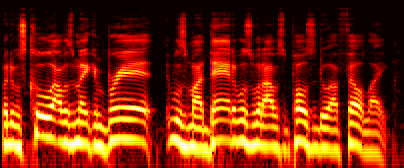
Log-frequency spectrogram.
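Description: This man has a normal speaking voice, fairly high in pitch with ordinary pitch variation. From Ohio, Cincinnati. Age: 30s. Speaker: stand-up comedian. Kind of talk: casual chat.

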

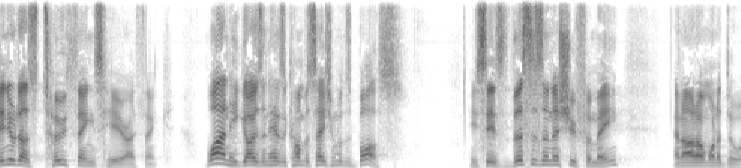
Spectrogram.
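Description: With a New Zealand accent, a man speaks at a fairly quick pace in a high pitch, his intonation lively and his loudness swinging widely, on a very clean recording with a silent background. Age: 20s. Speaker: youth pastor. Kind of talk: sermon. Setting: church.

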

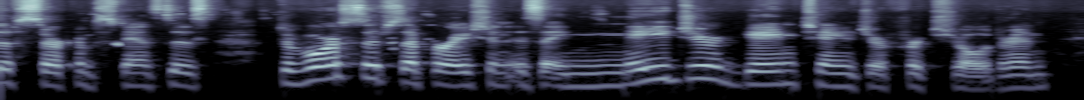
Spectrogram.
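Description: In a very clean recording with a silent background and a dry, close sound with no echo, a woman with an American accent uses a normal speaking voice at medium pitch, moving at a moderate pace with lively intonation. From US Northeast, Rhode Island. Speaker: documentary filmmaker. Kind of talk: interview.

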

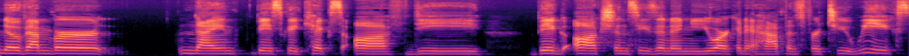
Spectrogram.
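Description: This woman speaks in a monotone with flat intonation and an American accent. The recording is very clean, with a silent background. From US West Coast, San Francisco Bay Area. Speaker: art acquisitions executive. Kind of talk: interview.

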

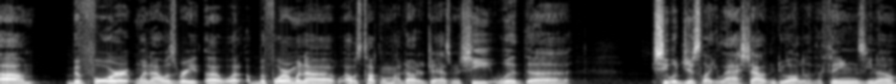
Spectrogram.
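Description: On a very clean recording with a silent background, a man with an American accent has an ordinary speaking voice, a fairly low pitch, and ordinary pitch variation. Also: moderate pace. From Detroit. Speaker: podcast host. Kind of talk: casual interview.

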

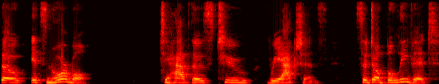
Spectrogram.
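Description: A woman with a somewhat breathy, medium-pitched voice speaks at a very slow pace, with fairly even intonation and long, frequent pauses. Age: 60s. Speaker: health author and wellness advocate. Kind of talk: interview.

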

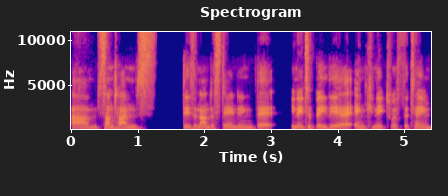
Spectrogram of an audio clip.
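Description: A woman with a New Zealand accent and a very deep, low voice speaks at a moderate pace with very even loudness and fairly even intonation against a quiet background. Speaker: rugby performance analyst. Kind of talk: interview. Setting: remote call.

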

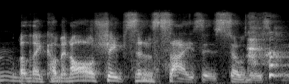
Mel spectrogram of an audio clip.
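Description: A man uses a put-on character voice at a fairly high pitch. He speaks at a moderate pace. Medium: actual play. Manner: genial, courteous.

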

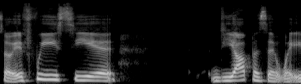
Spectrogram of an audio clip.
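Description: On a very clean recording with a silent background, a woman speaks with a Portuguese accent. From Brazil (Rio de Janeiro). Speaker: holistic nutrition consultant. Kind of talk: interview conversation.

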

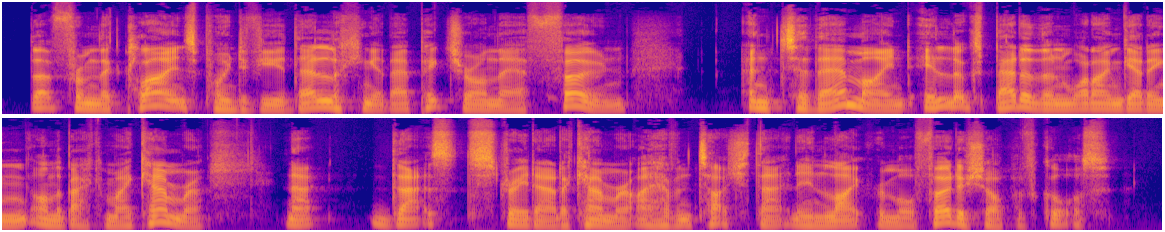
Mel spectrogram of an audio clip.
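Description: Speaking very fast with lively intonation, a man uses a British accent at a medium pitch. The recording is very clean and dry, close with no echo, over a silent background. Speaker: podcast host. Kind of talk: interview.

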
